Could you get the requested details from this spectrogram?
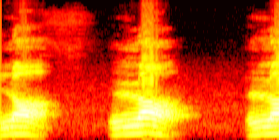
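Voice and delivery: repeated short ল as a prompt; sounding out the first sound; sounding out syllable. Shown as a demonstration. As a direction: tap out ল ল ল for the class. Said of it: "আমরা কি বলি?".

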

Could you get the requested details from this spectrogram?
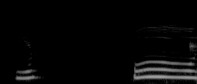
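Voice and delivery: ordinary delivery

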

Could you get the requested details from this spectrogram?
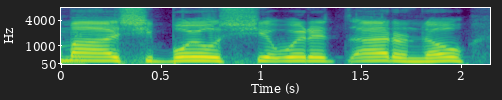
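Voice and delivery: put-on high, pushed Jersey accent. Caller explaining to the deli why he needs blood, hammed-up Jersey accent. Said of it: "I go into my Joyzy accent".

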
